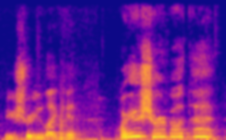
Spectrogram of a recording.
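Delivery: high teasing ghost voice, lightly done. Pretend. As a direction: ask it like a doubting spirit. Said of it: "Ghost is gonna come out and be like".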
